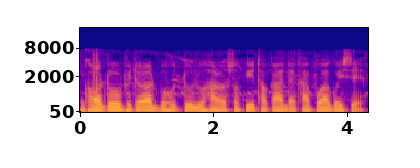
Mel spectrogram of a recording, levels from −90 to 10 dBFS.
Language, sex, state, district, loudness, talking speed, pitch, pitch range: Assamese, male, Assam, Sonitpur, -15 LUFS, 125 wpm, 120 Hz, 115-125 Hz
